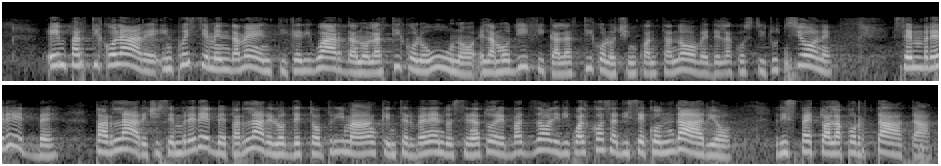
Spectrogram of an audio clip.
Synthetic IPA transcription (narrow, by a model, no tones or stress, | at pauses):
eimpart̪ikolaːɾeʔiŋkwest̪iemend̪ament̪ikerːiɡward̪anolart̪iːkolouːnoelːamod̪iːfikalart̪iːkolot͡ʃiŋkwant̪anɔːved̪elːakost̪it̪ut̪sːjoːne | sembɾeɾɛbːe | parlaːɾet͡ʃisembɾeɾɛbːeparlaːɾelɔd̪ːet̪ːopɾiːmaaŋk̟eint̪ervenɛnd̪oilsenat̪oːɾebad̪zːɔːlid̪ikwalkɔːzad̪isekond̪aːɾjo | rispɛt̪ːoalːaport̪aːt̪a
